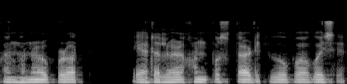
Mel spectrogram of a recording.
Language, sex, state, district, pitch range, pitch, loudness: Assamese, male, Assam, Hailakandi, 110-115 Hz, 110 Hz, -20 LUFS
